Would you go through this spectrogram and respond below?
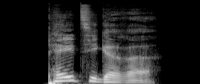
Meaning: inflection of pelzig: 1. strong/mixed nominative/accusative feminine singular comparative degree 2. strong nominative/accusative plural comparative degree
- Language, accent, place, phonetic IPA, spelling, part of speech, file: German, Germany, Berlin, [ˈpɛlt͡sɪɡəʁə], pelzigere, adjective, De-pelzigere.ogg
